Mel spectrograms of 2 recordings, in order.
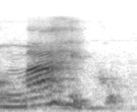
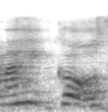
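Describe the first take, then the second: First: The stress is on the first syllable. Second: The stress is on the last syllable. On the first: The speaker calls it right. "pero yo digo mágico" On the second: The speaker calls it wrong. "el acento sería en la O"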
